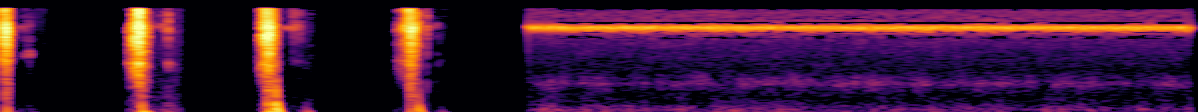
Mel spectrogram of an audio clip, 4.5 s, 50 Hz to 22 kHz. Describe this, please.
Disposable Lighter (Ignites and Hold Loop)
A collection of disposable lighter sounds - 4 ignitions, and a 2-second loop of gas.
